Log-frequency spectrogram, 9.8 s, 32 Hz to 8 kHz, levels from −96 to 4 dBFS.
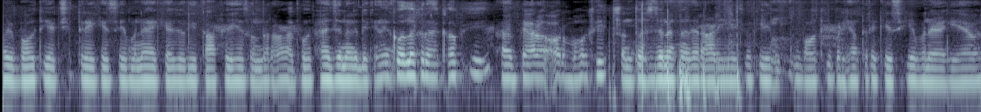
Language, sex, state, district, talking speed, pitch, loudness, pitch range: Hindi, male, Bihar, Purnia, 275 wpm, 150 Hz, -30 LUFS, 145-160 Hz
